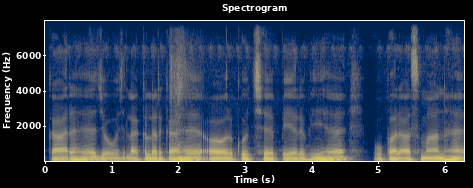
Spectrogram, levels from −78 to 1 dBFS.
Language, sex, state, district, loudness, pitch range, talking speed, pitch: Hindi, male, Punjab, Pathankot, -15 LUFS, 100-105 Hz, 140 wpm, 100 Hz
